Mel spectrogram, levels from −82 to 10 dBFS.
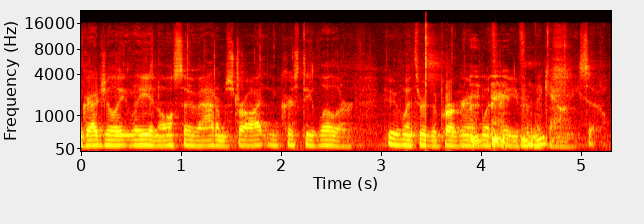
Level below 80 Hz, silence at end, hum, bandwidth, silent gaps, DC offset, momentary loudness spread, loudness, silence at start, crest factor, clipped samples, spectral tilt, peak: -46 dBFS; 0 s; none; over 20 kHz; none; under 0.1%; 8 LU; -13 LUFS; 0 s; 14 dB; 0.3%; -5.5 dB/octave; 0 dBFS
